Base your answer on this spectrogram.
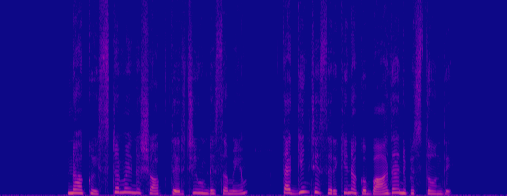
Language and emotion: Telugu, sad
